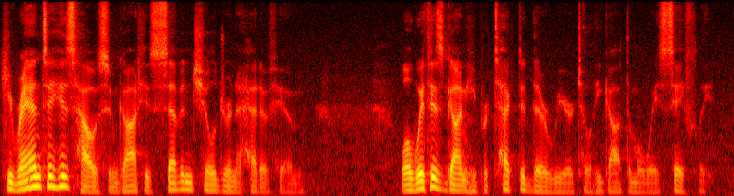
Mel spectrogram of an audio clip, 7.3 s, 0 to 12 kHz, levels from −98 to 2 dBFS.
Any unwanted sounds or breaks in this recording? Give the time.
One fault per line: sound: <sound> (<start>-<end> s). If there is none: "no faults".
no faults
